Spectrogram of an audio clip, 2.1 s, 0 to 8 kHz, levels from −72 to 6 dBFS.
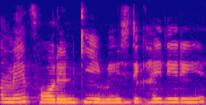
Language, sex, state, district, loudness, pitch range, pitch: Hindi, female, Uttar Pradesh, Hamirpur, -14 LUFS, 240-260 Hz, 255 Hz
